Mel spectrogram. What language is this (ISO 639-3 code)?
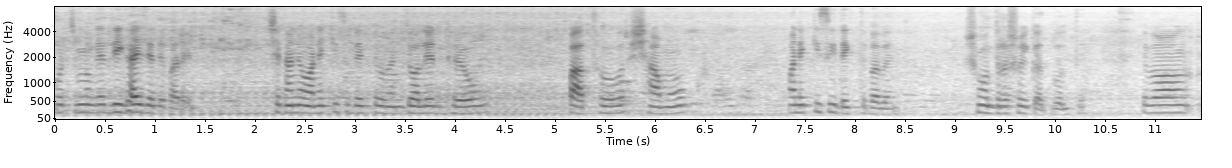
ben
